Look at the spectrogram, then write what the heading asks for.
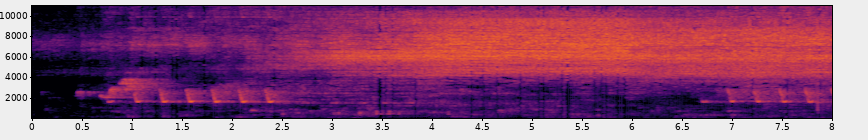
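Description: A bird gives a quick run of about six falling chirps, roughly four a second, and another short run near the end. A loud, steady, high-pitched insect drone swells in about three seconds in and dominates.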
